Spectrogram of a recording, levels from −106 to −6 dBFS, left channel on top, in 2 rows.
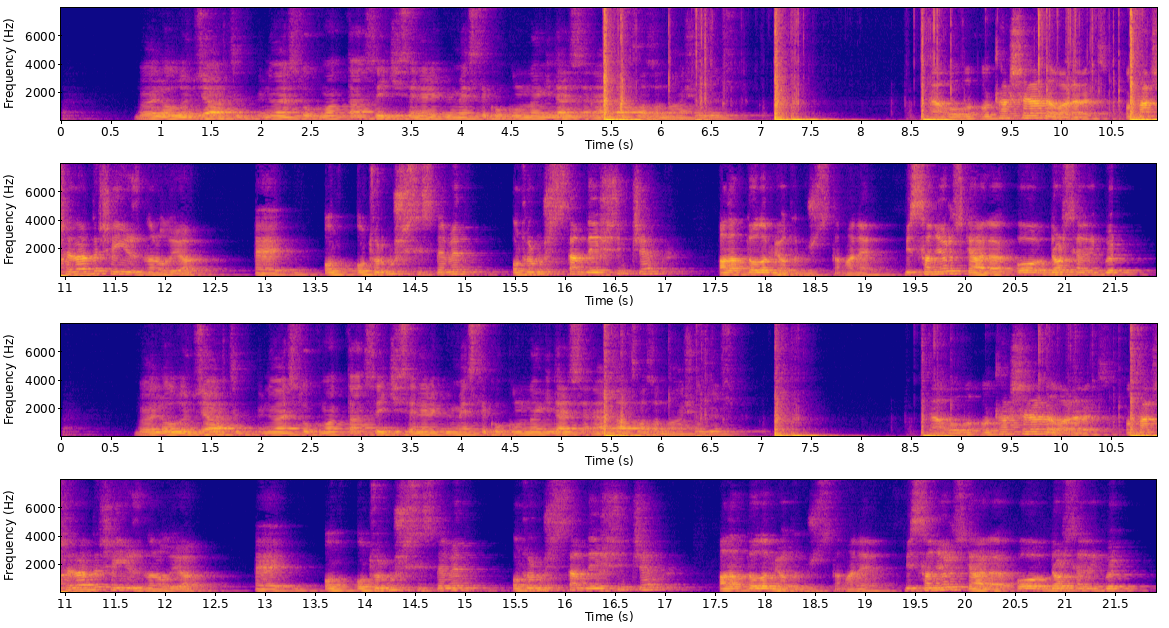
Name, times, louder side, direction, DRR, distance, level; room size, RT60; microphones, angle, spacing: voice 1, 0.7-6.7, right 1 dB, 35° right, 0 dB, 2.6 m, -29 dB
sound 1, 5.4-6.1 6.3-6.5 7.1-7.8 8.6-8.9 9.8-10.3 10.6-11.3, left 4 dB, 85° left, 0.4 m, -21 dB
voice 2, 8.6-12.4 12.9-17.1 17.5-21.5, left 2 dB, 55° left, 5 dB, 1.3 m, -29 dB
10.5 x 5.6 x 7.6 m, 0.81 s
head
